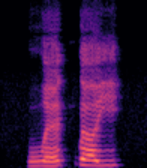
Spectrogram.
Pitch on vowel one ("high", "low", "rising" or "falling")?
rising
